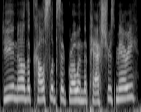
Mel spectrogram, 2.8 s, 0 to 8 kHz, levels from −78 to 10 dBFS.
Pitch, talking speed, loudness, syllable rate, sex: 240 Hz, 235 wpm, -17 LUFS, 5.7 syllables/s, female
